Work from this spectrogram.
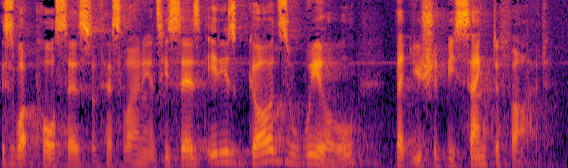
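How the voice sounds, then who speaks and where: The speech moves at a moderate pace with lively intonation, and room echo can be heard. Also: man, medium pitch for a man. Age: 30s. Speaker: preacher. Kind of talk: sermon.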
